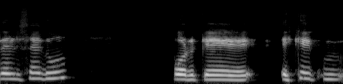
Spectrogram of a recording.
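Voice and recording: A woman speaks with an Andalusian accent at a fairly high pitch and with fairly even intonation. Her tone is clear and smooth, and the sound is dry and close with no echo.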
